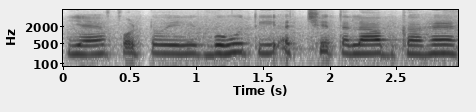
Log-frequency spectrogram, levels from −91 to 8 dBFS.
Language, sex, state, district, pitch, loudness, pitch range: Hindi, female, Rajasthan, Bikaner, 230 Hz, -16 LUFS, 225-235 Hz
